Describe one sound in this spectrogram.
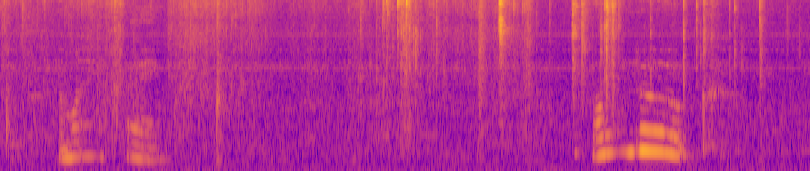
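Bubble wrap crinkles as a packet is pulled out.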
